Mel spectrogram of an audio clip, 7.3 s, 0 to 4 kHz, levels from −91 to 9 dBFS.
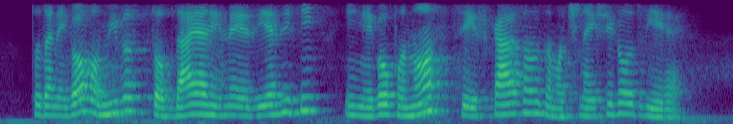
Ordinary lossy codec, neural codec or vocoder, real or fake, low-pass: AAC, 32 kbps; codec, 16 kHz, 2 kbps, X-Codec, HuBERT features, trained on balanced general audio; fake; 3.6 kHz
